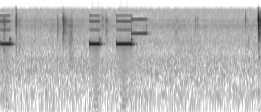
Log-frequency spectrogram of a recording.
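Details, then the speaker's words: Short, high, repeated electronic beeps in a quiet room from a Hospira Plum A+ infusion pump with a dry, unused cassette loaded during pre-use alarm check: cassette failure alarm. "we will listen for the alarm telling us cassette failure. Okay, we can hear the audible alarm."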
